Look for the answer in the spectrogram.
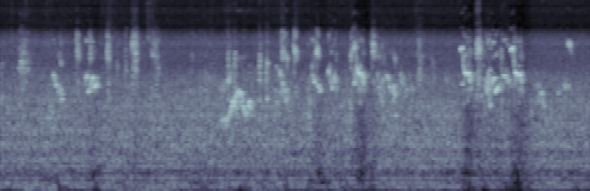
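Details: Budgerigars give a dense, continuous chatter of high, quick chirps and short warbled whistles, several birds overlapping throughout, with a faint low rumble beneath.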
